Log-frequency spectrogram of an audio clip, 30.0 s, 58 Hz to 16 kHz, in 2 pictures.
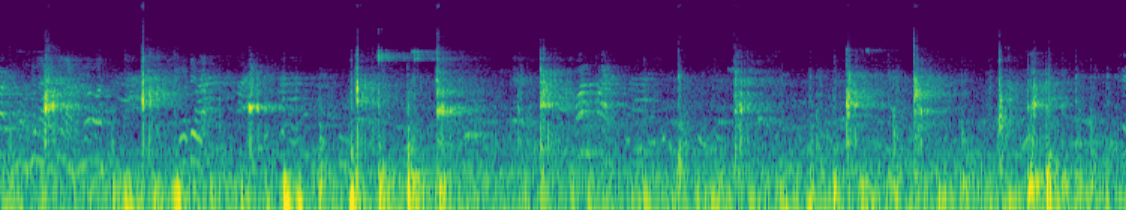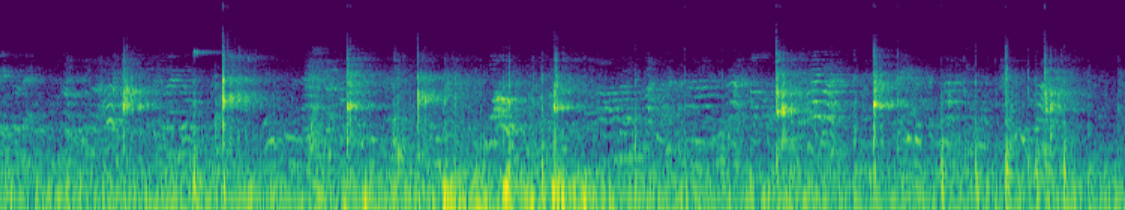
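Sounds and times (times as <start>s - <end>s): paddles hitting plastic ball: 10.8s - 14.9s, 17.9s - 18.4s, 19.6s - 23.6s, 24.6s - 30.0s.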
